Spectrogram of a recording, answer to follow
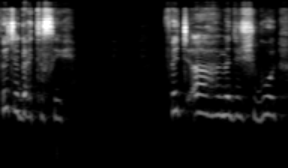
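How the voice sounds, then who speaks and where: A high-pitched woman's voice, fairly quick in pace, with fairly even intonation. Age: 20s. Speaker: caller. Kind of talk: testimony.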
